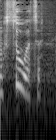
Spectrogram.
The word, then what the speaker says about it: Tuatha: A pronúncia é um Thuatha.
